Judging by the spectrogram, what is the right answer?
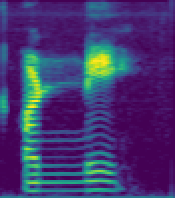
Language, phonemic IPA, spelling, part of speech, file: Tamil, /ɐɳːiː/, அண்ணி, noun, Ta-அண்ணி.ogg
- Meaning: the wife of a person's elder sibling; sister-in-law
